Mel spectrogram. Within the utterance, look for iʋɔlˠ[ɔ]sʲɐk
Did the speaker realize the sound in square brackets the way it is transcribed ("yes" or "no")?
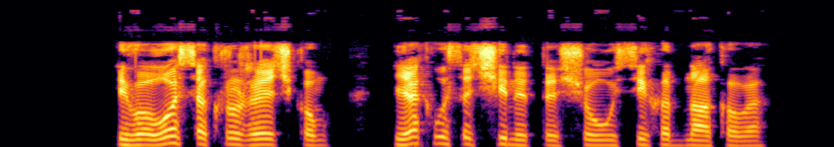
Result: yes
